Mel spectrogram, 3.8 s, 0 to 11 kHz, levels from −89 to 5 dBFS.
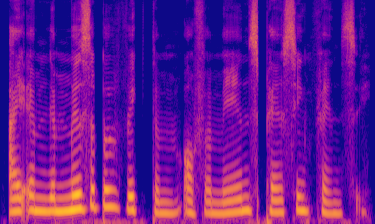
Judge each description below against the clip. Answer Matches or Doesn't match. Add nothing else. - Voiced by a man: Doesn't match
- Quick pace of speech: Doesn't match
